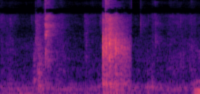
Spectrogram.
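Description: Laptop bottom cover being set down on a hard table: a light knock about half a second in, then a short, sharp clatter about a second in.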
